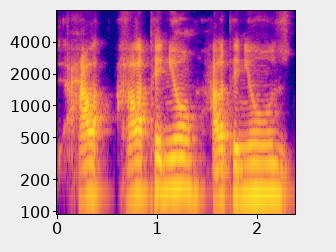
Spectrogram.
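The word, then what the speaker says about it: jalapeño: I never know how to say it's like jalapenos. It's a silent J. It's definitely not a J. Don't say the J. It's it's probably like jalapeno. But jalapeno's okay with our accent.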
